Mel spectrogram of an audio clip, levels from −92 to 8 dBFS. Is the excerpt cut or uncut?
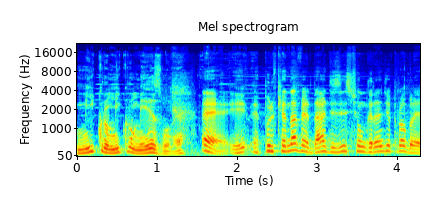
uncut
